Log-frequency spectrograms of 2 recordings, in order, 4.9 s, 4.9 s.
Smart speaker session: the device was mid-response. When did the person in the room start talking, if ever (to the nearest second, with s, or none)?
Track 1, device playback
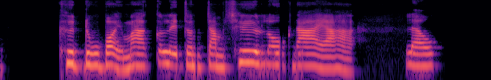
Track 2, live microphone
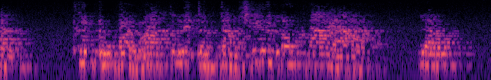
none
